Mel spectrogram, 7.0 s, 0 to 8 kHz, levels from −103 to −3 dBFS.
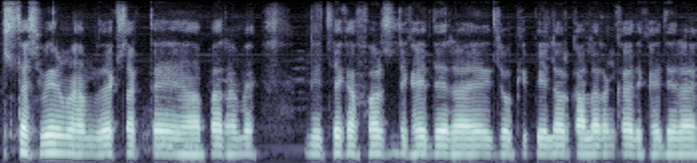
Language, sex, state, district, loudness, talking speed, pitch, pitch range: Hindi, male, Bihar, Saharsa, -21 LUFS, 250 wpm, 115 Hz, 110-115 Hz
